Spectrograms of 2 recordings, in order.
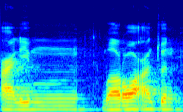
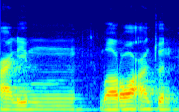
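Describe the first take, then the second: First: A brief breathless pause separates the words. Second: The same.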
